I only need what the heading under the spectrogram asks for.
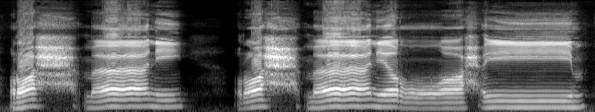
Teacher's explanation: Kemudian ada lafal ha, alirkan nafasnya pada lafal ha karena di sini ada hukum tajwid berupa ada sifat huruf ha yang itu sifat hamas, mengalirnya nafas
